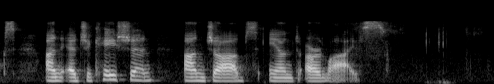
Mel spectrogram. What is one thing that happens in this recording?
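A woman speaks briefly over an online call, then falls silent.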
